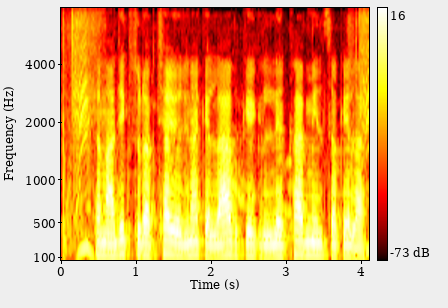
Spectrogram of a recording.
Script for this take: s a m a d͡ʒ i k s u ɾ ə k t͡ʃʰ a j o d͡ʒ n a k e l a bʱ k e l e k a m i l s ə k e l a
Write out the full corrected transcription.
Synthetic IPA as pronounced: s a m a d͡ʒ i k s u ɾ ə k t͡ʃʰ a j o d͡ʒ n a k e l a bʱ k e l e kʰ a m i l s ə k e l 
